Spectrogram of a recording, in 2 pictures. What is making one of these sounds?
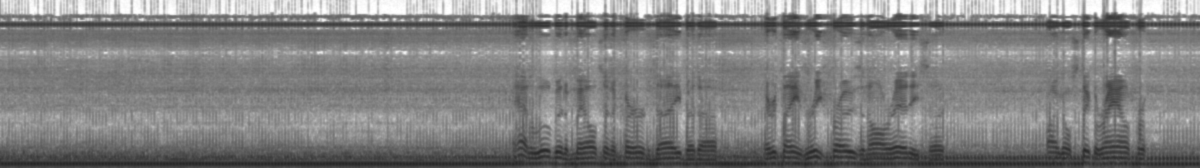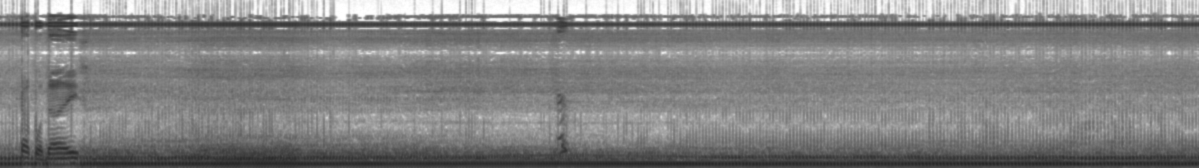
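A quad bike engine rumbles steadily close by.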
